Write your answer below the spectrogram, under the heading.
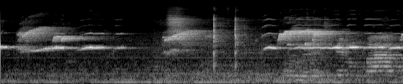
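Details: Lure song of a white-rumped shama, a masteran track meant to set a bird singing hard: sustained clear whistles with higher overtone-rich phrases, two sharp clicks midway, then a long bright whistled passage ending in fast chatter.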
